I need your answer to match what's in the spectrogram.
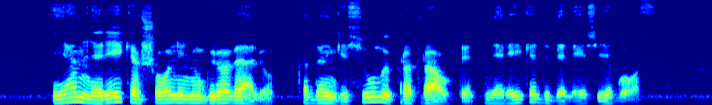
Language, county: Lithuanian, Tauragė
